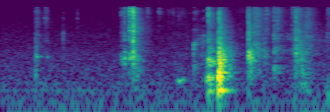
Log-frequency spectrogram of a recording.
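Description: Scissors snip through cardstock.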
